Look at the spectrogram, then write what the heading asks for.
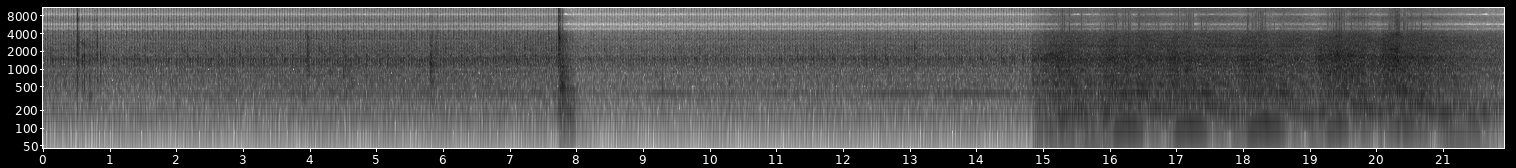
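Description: Turbocharged car engine idling, with a single thump about 8 seconds in, likely the bonnet being shut. From about 15 seconds the throttle is blipped in a quick series of about eight revs, each rising and falling in pitch, to demonstrate the turbo dump valve with the bonnet down.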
